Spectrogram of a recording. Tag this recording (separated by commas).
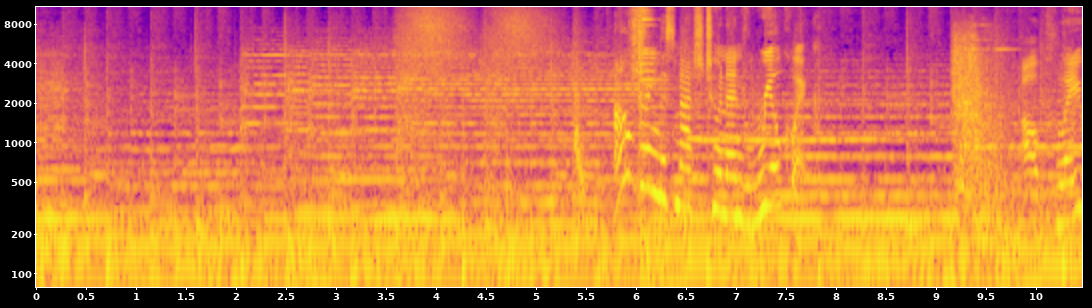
Music, Speech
